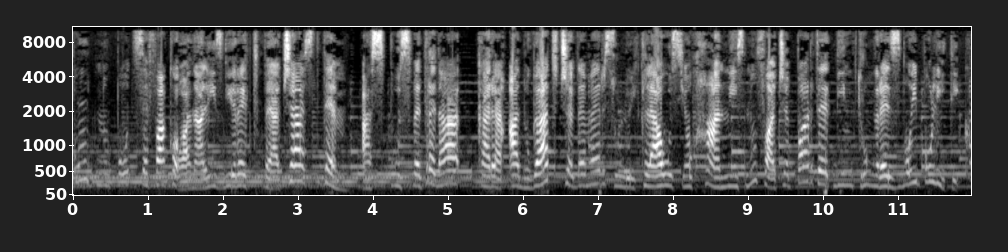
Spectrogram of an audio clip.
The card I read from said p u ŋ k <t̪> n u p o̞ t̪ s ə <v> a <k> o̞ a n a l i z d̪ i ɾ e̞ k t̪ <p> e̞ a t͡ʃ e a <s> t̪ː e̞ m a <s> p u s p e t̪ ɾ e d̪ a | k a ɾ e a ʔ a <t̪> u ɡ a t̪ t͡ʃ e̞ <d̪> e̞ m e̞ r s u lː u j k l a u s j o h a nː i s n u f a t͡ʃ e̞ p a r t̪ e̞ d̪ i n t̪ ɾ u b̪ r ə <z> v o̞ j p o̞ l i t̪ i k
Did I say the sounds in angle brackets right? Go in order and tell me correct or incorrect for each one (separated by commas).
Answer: correct, incorrect, correct, correct, correct, correct, incorrect, correct, correct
